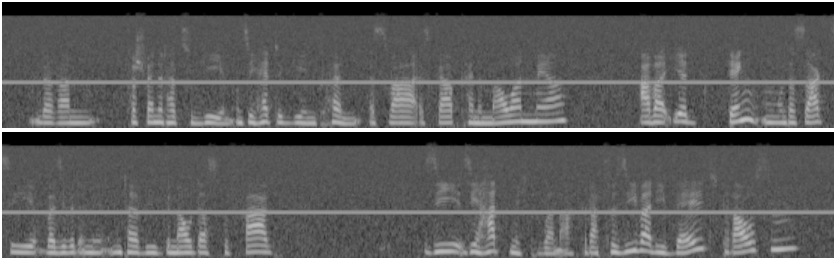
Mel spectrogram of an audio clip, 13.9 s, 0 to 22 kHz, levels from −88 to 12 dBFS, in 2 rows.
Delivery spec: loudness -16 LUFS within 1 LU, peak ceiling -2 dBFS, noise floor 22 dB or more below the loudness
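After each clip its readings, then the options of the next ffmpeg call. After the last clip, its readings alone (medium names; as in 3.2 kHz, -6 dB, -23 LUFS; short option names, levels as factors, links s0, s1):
steady tone 1.6 kHz; tone level -26 dBFS; noise floor -28 dBFS; noise floor target -44 dBFS; loudness -21.5 LUFS; peak level -4.0 dBFS; loudness target -16.0 LUFS
-> -af "bandreject=f=1600:w=30"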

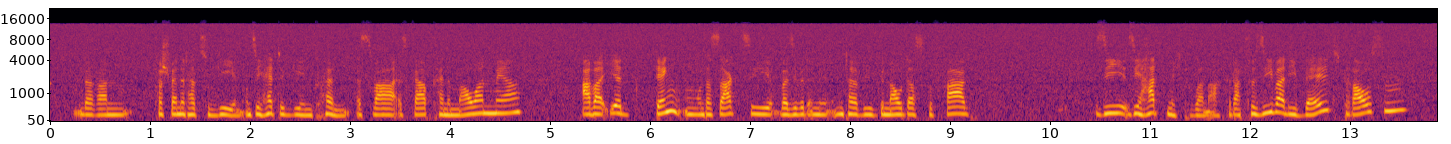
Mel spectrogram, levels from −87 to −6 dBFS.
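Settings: steady tone not found; noise floor -35 dBFS; noise floor target -45 dBFS
-> -af "afftdn=nr=10:nf=-35"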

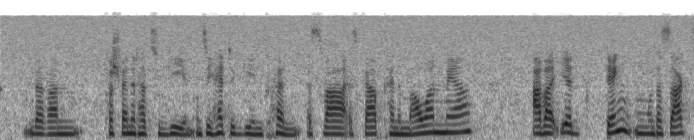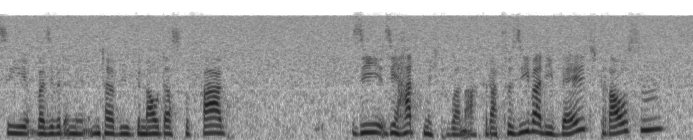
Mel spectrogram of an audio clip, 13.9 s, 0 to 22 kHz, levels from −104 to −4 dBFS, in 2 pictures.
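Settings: noise floor -42 dBFS; noise floor target -45 dBFS
-> -af "afftdn=nr=6:nf=-42"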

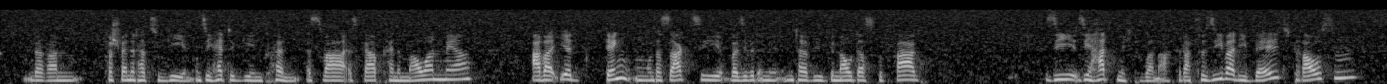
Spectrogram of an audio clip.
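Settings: noise floor -46 dBFS; loudness -22.5 LUFS; peak level -5.0 dBFS; loudness target -16.0 LUFS
-> -af "volume=2.11,alimiter=limit=0.794:level=0:latency=1"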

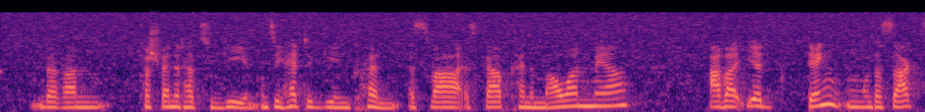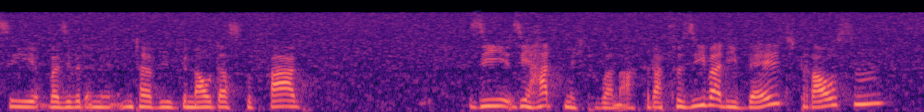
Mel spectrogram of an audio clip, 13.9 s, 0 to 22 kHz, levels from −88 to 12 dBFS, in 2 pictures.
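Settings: loudness -16.5 LUFS; peak level -2.0 dBFS; noise floor -39 dBFS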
